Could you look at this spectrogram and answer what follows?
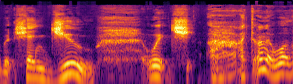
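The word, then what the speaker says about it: Shenzhou: man launcher is called shenzu shenhu it's actually pronounced not shenhu but shenu which I don't know what that means no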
